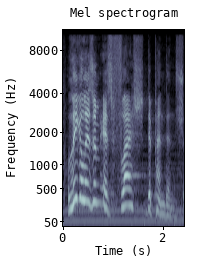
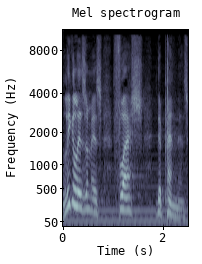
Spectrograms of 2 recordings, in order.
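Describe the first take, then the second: First: Slow, each word leaned on for the notes; slow emphatic statement. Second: Said in the usual way. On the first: Shown as a demonstration. Preacher to congregation, slow and emphatic. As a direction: hammer the point home slowly. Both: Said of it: "Everybody write that down".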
